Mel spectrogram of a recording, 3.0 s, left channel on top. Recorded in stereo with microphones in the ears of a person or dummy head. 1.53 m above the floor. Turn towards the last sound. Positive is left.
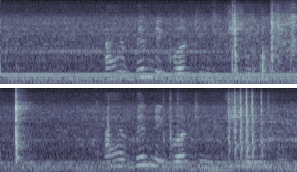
turn(degrees=-85)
